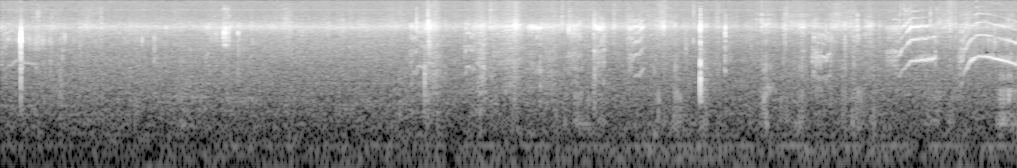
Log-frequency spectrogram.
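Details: Cat in a funny cat compilation, giving two short high meows near the end, each rising then falling, over scattered clicks, taps and a steady high-pitched whine.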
